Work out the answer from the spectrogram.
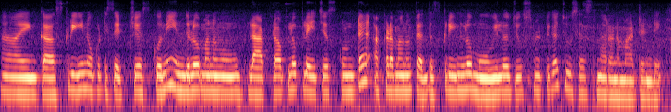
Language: Telugu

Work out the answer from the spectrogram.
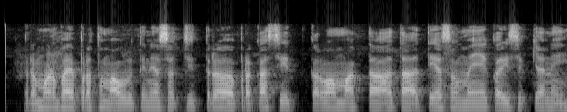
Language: Gujarati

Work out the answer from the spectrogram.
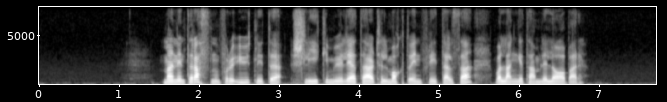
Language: Norwegian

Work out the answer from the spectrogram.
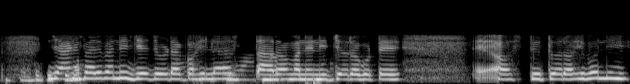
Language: Odia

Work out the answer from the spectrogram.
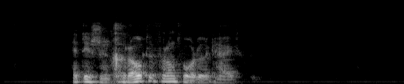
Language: Dutch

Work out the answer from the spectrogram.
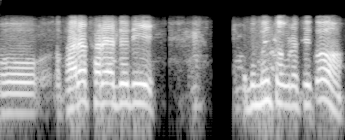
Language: Manipuri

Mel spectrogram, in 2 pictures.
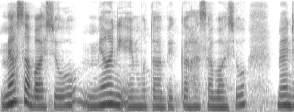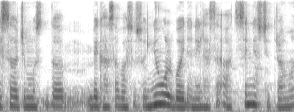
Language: Kashmiri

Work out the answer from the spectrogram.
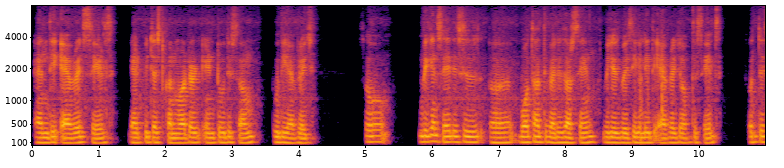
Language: English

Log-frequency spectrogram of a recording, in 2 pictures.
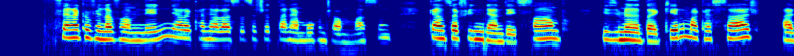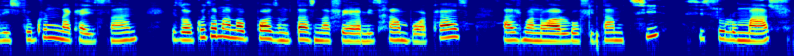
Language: Malagasy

